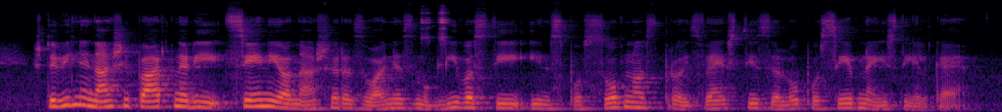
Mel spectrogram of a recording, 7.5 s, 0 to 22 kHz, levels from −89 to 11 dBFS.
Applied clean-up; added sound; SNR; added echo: none; Tambourine; 13 dB; none.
